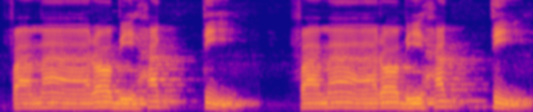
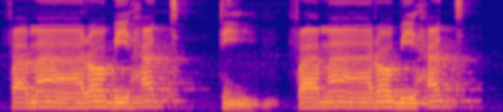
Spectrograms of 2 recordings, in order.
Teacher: Kemudian di ta yang kedua ada tanda tasdid. Artinya ta yang pertama dimasukkan kepada ta yang kedua. Sehingga cara bacanya fama robihatti.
